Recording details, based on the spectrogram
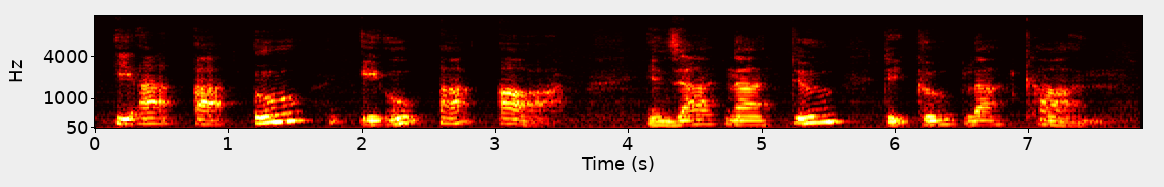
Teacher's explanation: Zan is balanced by Khan, and the alliterative d and k sounds, the assonance of I in and did, and a and u in Xanadu and Kubla Khan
